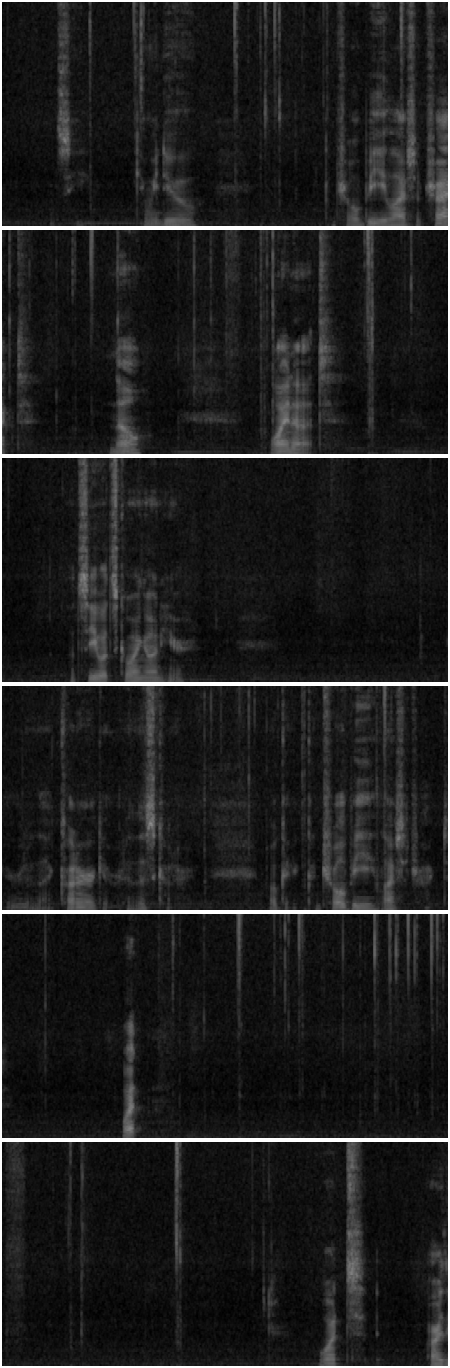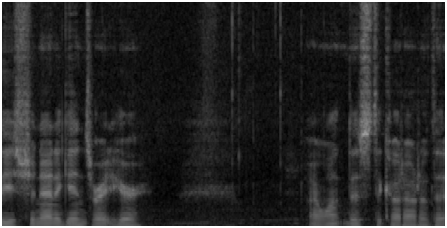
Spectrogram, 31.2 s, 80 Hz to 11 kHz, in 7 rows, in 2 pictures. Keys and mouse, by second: 0.0 click, 0.9 shift+x, 1.6 click, 2.6 ctrl+space, 3.0 click, 3.3 ctrl+b, 4.5 middle click, 5.2 ctrl+z, 5.6 middle click, 7.1 ctrl+alt+shift+space, 9.5 click, 15.8 middle click, 16.4 ctrl+b, 18.3 middle click, 19.9 ctrl+b, 21.2 middle click, 21.7 ctrl+z, 23.1 ctrl+alt+shift+space, 25.5 click, 29.0 middle click, 30.0 click.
